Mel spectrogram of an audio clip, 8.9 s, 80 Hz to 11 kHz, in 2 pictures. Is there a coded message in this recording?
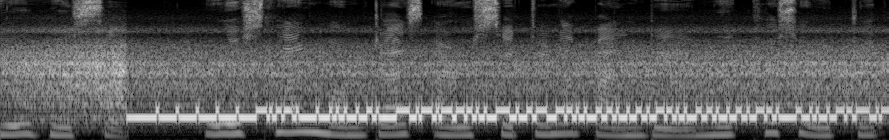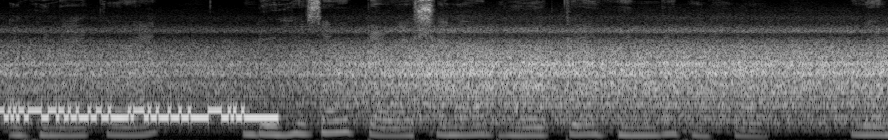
Yes: RTTY (75 baud, 170 Hz shift) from 0.6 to 5.8 s, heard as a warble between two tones, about 680 Hz centre, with radio static and speech in Assamese. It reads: K7TEE 579 810 810 CQ TEST 2E1TF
